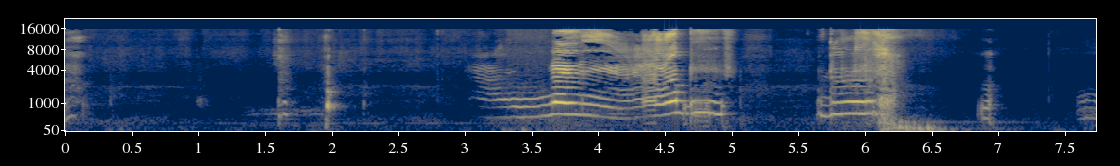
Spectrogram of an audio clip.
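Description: Small catching hiccup sounds, then two short, strained cries with a rising and falling pitch; an infant crying between hiccups.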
